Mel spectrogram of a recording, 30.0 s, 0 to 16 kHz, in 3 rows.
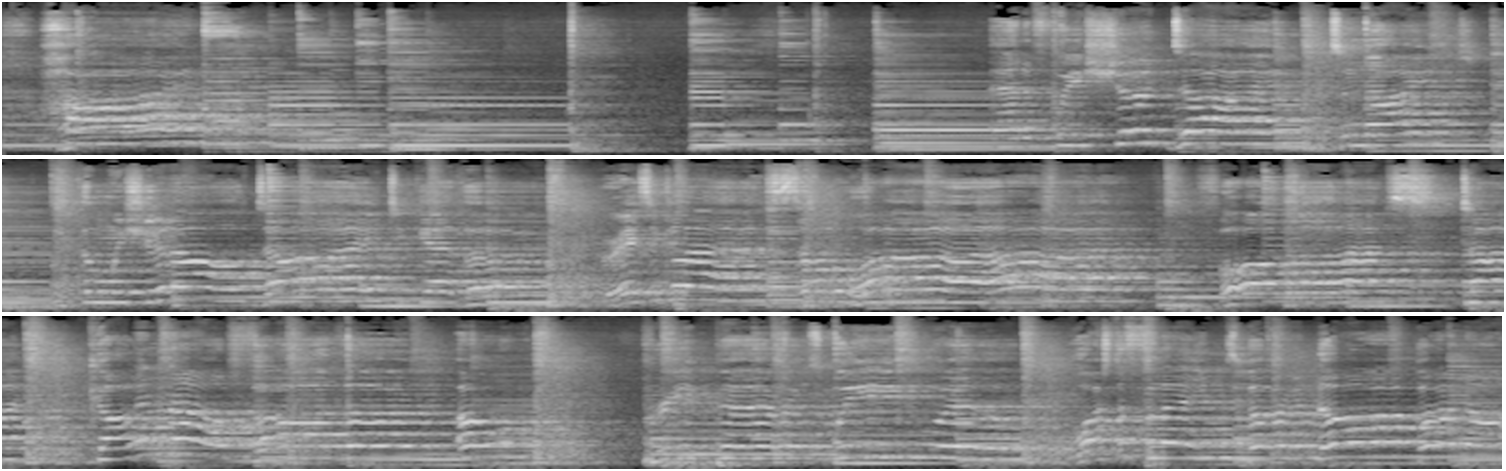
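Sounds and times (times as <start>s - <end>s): acoustic guitar: 0.0s - 30.0s.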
